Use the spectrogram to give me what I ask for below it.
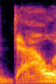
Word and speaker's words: Tao: glowing almost it was it was called the Dow of Pugh the Tao the Tao ta o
